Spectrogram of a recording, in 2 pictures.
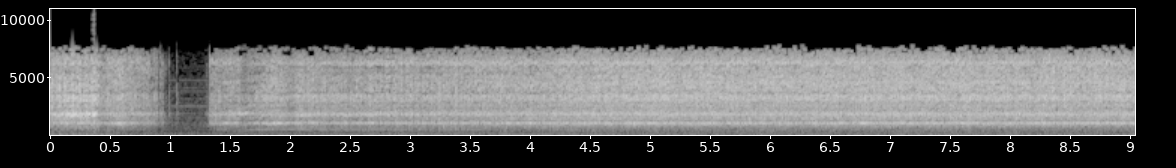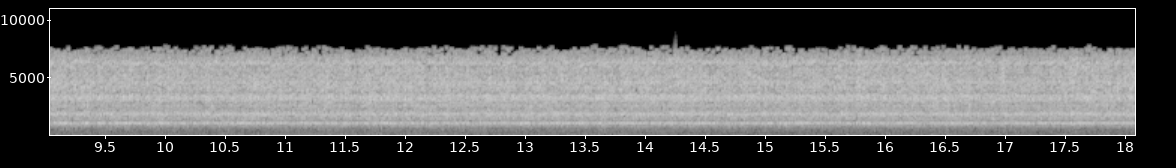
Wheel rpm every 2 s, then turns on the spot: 90, 150, 160, 160, 160, 160, 160, 160, 160.
none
